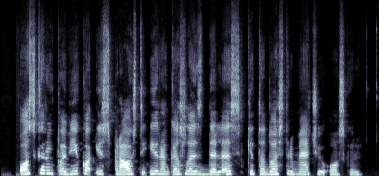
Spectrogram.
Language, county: Lithuanian, Vilnius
